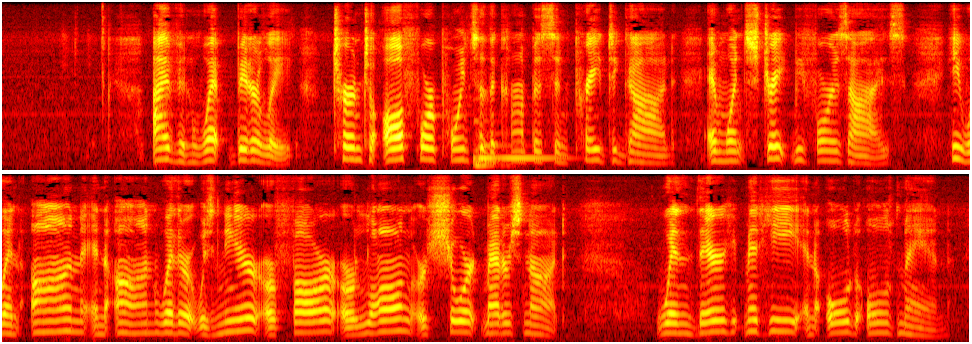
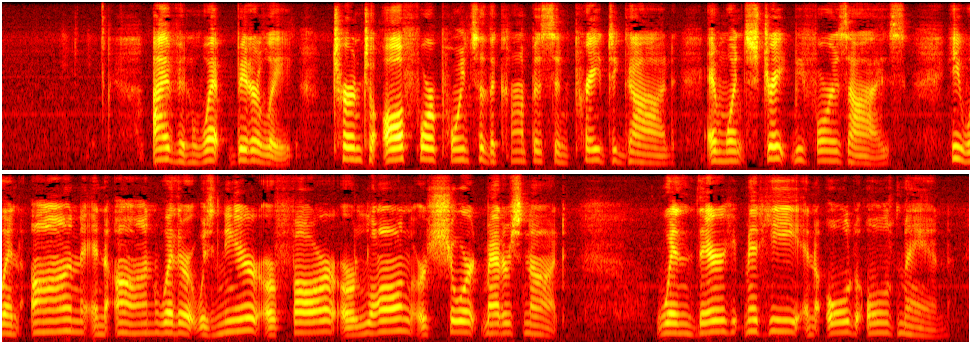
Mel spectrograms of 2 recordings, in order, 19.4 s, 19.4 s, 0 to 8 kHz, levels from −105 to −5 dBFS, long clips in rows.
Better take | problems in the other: second | background sound (Bowed string instrument); 16 dB below the speech

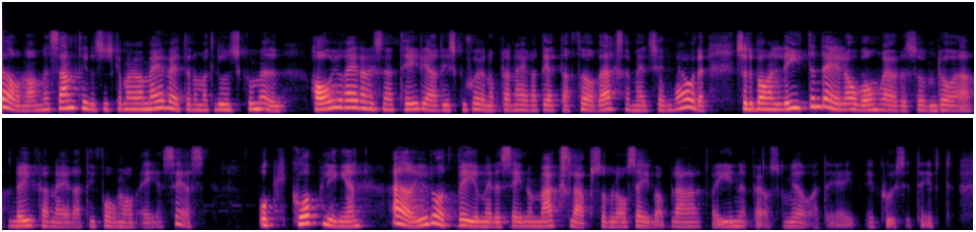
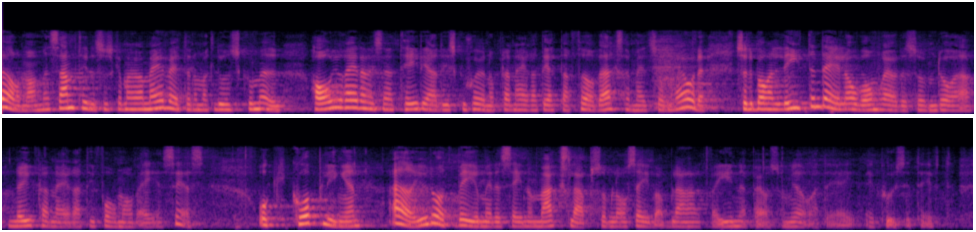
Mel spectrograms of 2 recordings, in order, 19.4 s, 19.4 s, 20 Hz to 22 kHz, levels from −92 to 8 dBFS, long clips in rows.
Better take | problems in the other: second | noise reduction (neural mask model DeepFilterNet 3)

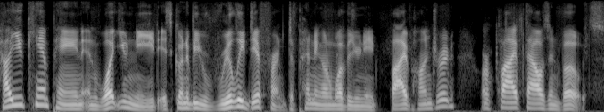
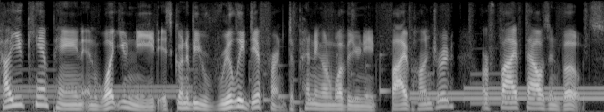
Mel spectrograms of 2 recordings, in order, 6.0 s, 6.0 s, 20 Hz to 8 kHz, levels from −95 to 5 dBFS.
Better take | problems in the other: second | noise reduction (neural mask model Resemble Enhance denoiser)

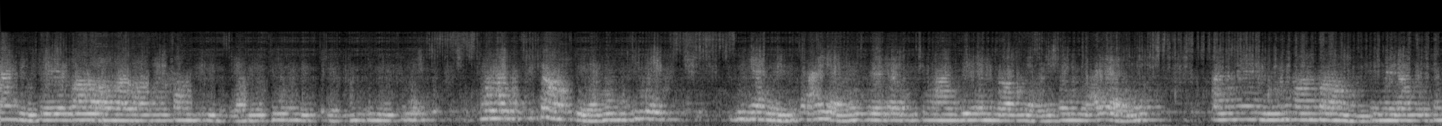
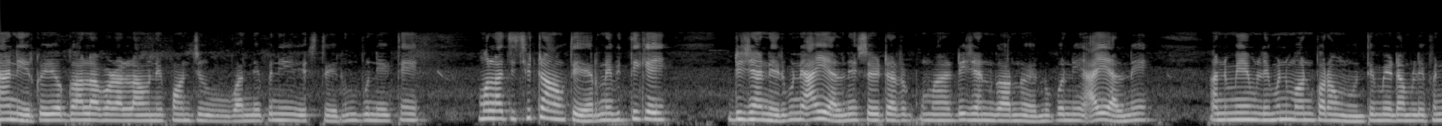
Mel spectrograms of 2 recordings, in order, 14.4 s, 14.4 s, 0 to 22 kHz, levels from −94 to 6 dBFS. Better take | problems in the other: second | noise reduction (neural separator model SepFormer DNS4)

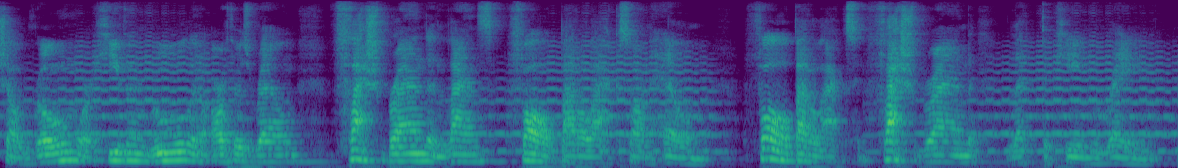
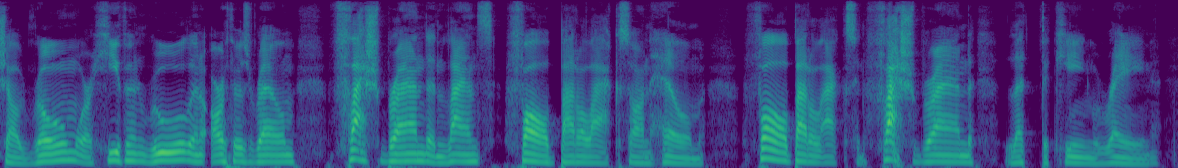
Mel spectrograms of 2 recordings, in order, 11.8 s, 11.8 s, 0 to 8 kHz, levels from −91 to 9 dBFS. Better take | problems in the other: second | background sound (Brass instrument); 14 dB below the speech // room echo; dies away in 0.4 s

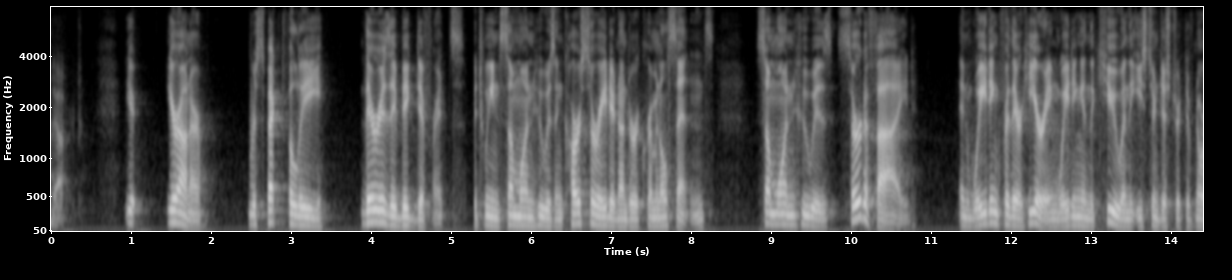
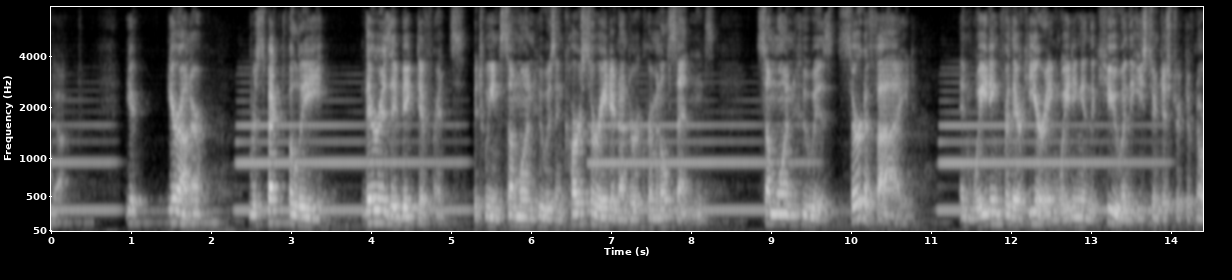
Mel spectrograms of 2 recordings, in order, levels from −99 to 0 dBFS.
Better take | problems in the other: first | background sound (Wind instrument, woodwind instrument); 14 dB below the speech // room echo; dies away in 0.3 s

